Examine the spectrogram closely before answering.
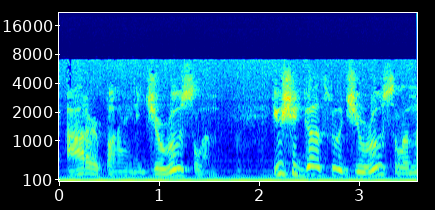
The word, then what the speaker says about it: Jerusalem: and you come whistling at Jerusalem by the way is the way it's pronounced out there you start coming into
